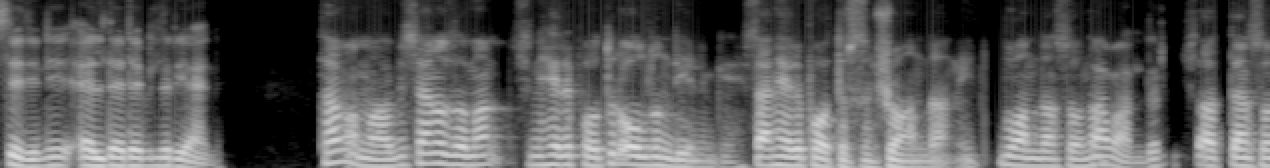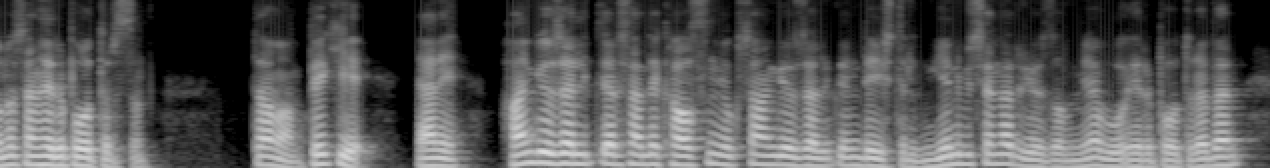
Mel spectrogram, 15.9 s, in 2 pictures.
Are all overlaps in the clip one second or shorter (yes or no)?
yes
